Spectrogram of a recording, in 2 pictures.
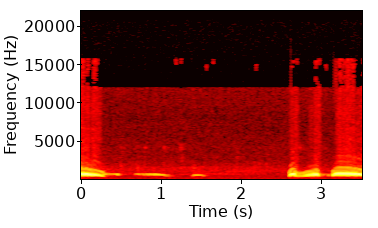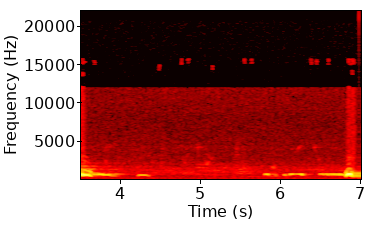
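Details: Spotted dove male and female calls used to stimulate captive doves to coo: deep, soft coos in short bursts, a doubled louder phrase midway and brief quieter notes between, on an otherwise silent background.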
